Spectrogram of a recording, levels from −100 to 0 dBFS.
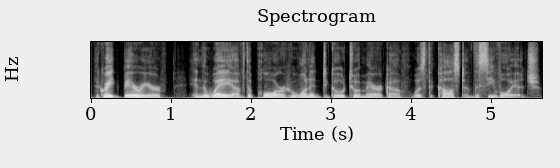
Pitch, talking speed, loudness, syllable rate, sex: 110 Hz, 235 wpm, -19 LUFS, 5.5 syllables/s, male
